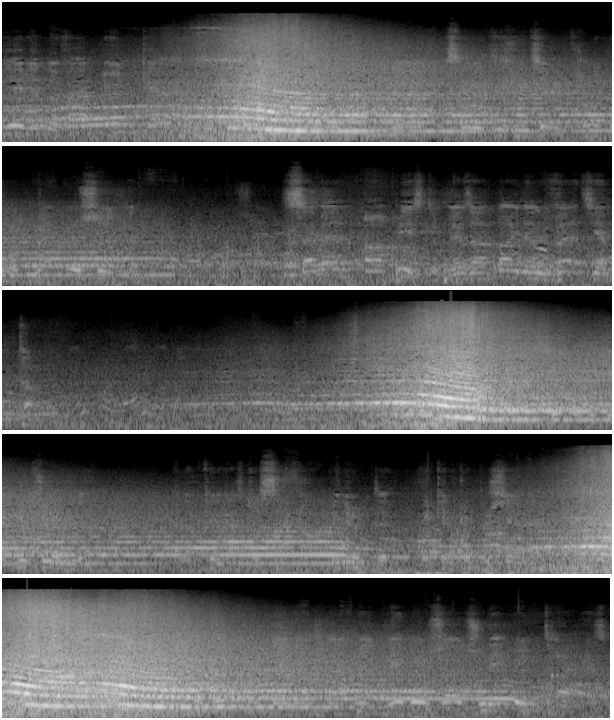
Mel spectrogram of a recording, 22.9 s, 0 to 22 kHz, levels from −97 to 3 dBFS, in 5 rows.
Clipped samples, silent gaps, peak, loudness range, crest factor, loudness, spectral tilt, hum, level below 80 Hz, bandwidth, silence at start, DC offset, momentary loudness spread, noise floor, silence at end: under 0.1%; none; 0 dBFS; 23 LU; 22 dB; -19 LUFS; -2.5 dB/octave; none; -50 dBFS; 16.5 kHz; 0 s; under 0.1%; 26 LU; -47 dBFS; 0 s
